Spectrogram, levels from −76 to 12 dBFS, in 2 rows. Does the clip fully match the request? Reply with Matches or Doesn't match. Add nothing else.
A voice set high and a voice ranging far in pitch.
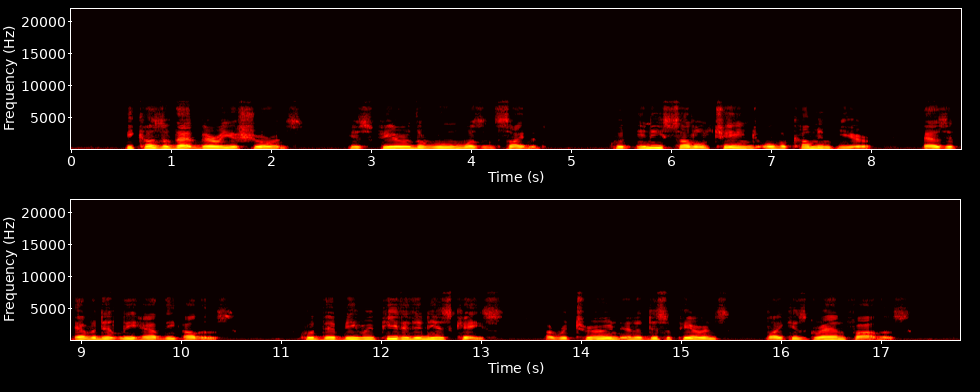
Doesn't match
